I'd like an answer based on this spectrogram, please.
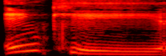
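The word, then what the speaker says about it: Ingi: close it out with Corona age 30 and Inky as it's pronounced but but it's spelled iing age 38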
